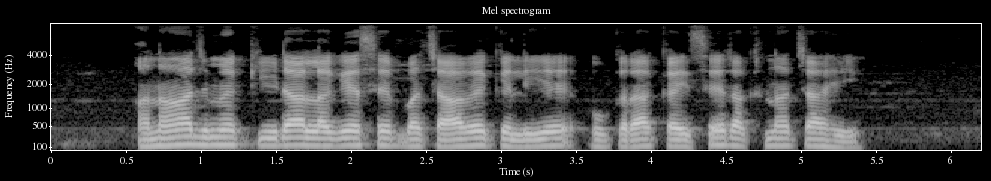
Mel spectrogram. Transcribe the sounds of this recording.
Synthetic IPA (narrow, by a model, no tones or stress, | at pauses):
ənaːd͡ʒmẽkiːɽaləɡesebət͡ʃaːʋekelɪeʊkɾakəɪseɾəkʰnat͡ʃaːɦḭː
